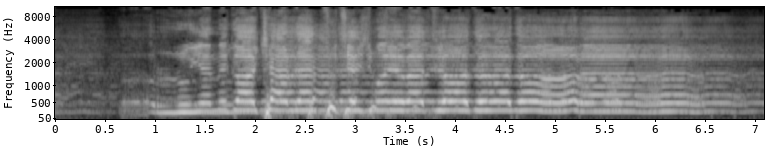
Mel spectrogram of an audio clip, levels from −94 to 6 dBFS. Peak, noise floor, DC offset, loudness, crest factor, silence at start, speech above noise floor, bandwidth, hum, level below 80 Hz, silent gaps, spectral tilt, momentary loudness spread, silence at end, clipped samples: -2 dBFS; -47 dBFS; under 0.1%; -19 LUFS; 18 dB; 0 s; 28 dB; 11 kHz; none; -54 dBFS; none; -3 dB/octave; 13 LU; 0 s; under 0.1%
